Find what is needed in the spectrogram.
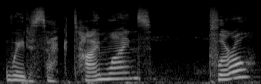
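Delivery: high, startled questioning; incredulous. Acted. Listener hearing of many timelines, incredulous. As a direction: question it in rising disbelief. Learns of other timelines, astonished.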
